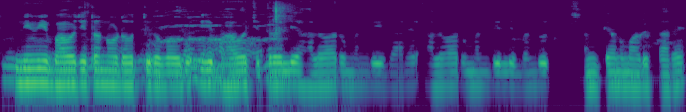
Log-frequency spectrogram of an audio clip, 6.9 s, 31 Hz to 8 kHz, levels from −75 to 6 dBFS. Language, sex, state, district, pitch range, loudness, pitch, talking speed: Kannada, male, Karnataka, Bijapur, 110-120 Hz, -24 LUFS, 115 Hz, 150 wpm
